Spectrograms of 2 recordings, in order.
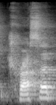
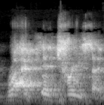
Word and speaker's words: Teresa: The woman's name, I understand, is Tressa, Tresa. Is that how you pronounce it, Blake? Teresa. Yes, Teresa. Okay, very good.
